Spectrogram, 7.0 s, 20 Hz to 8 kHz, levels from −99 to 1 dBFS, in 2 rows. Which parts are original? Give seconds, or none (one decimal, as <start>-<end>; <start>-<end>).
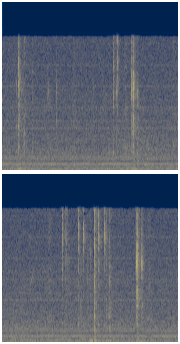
0.0-7.1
